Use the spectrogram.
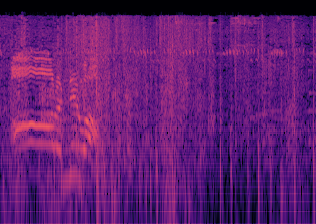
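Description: Horse hooves clip-clop in Red Dead Redemption, a rhythmic run of hoofbeats under a horse's whinny and a man's speech, with scattered footfalls continuing more softly through the rest.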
